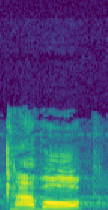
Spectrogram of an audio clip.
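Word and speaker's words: כבוד: Así que, entrando en materia, la palabra honra o el verbo honrar en el hebreo se pronuncia kabok.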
